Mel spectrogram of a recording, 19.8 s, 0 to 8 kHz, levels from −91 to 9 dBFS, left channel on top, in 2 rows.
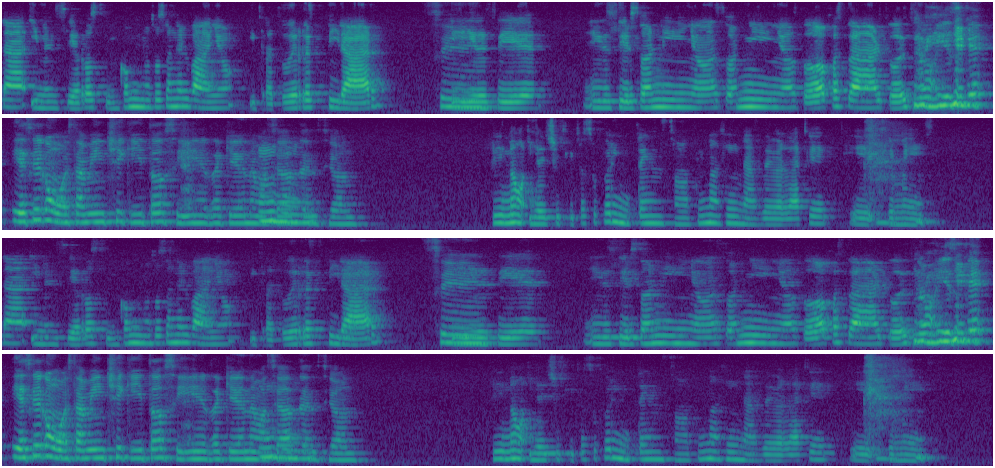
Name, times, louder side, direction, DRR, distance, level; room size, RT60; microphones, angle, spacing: voice 1, 0.0-2.3 2.6-3.8 4.5-5.4 5.8-9.8 11.7-11.8 12.5-13.0 14.8-19.1, left 4 dB, 60° left, 12 dB, 0.9 m, -32 dB
voice 2, 4.4-4.8 9.1-13.5 18.5-19.1, right 1 dB, 25° right, 7 dB, 1.7 m, -32 dB
18.0 x 6.6 x 6.0 m, 0.40 s
head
